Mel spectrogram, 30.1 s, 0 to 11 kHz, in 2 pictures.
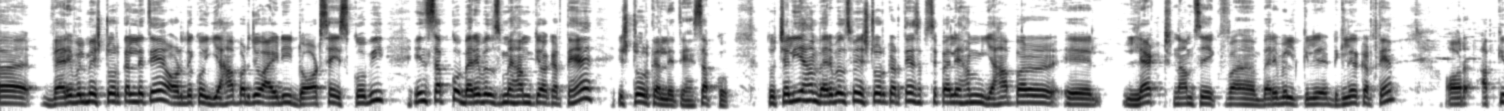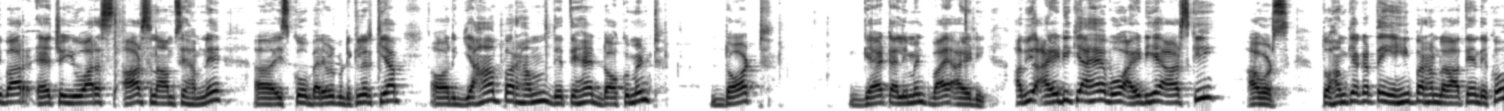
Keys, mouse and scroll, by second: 1.4 scroll down 1, 3.2 click, 4.4-5.2 scroll down 1, 5.2-6.6 drag, 6.6 scroll down 1, 8.2-9.2 scroll up 1, 9.2 click, 11.3-15.9 typing, 16.1 Return, 18.7 Return, 18.8 space, 20.0 =, 20.4 space, 21.5-23.7 typing, 24.3 Down, 24.7 Return.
